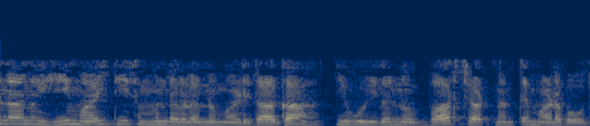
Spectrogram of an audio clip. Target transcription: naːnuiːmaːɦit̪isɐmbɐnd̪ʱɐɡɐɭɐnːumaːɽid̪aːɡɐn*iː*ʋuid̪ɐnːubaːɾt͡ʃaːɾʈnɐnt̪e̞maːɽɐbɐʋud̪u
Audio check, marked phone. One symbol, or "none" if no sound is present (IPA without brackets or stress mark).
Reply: iː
